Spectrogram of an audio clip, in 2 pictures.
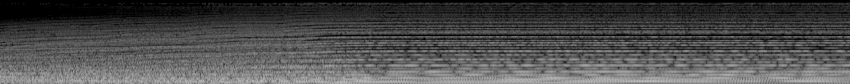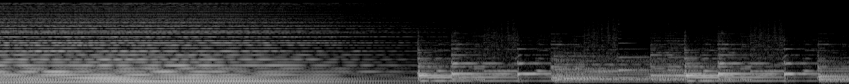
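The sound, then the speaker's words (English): The THX cinema audio logo: a deep, swelling synthesized chord that opens as a dense, shifting cluster of tones, then converges into one loud, sustained, richly harmonic chord held for several seconds before fading. “That somewhat ominous sound you just heard is the THX audio logo known as the Deep Note.”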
